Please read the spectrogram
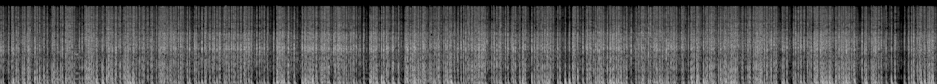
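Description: Ground fountain firework spraying sparks with a steady, dense hiss full of crackling.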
